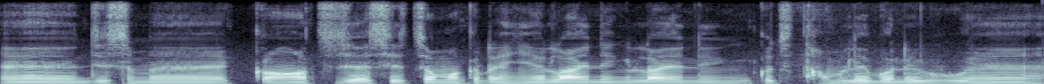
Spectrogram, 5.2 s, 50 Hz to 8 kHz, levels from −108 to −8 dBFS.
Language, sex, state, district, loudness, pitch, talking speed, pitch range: Hindi, male, Delhi, New Delhi, -20 LUFS, 105 Hz, 160 wpm, 100-110 Hz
